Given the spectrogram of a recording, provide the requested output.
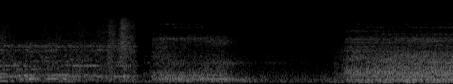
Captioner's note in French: Bruit de travaux dehors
